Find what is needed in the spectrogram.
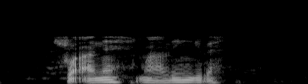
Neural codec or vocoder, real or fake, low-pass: none; real; 3.6 kHz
